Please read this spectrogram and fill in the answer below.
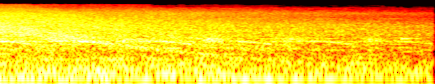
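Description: Wirtgen surface miner running, a steady deep engine rumble, mixed with background music that carries a few falling glides.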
